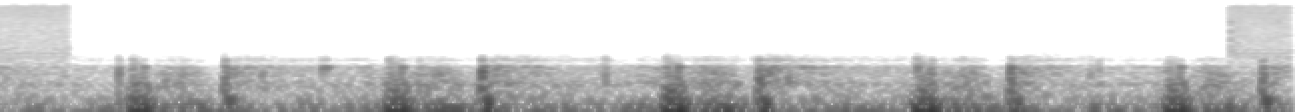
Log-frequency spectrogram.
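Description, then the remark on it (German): A steady heartbeat of low thumps, about one per second, with a soft whooshing heart murmur filling the gaps between beats. No one speaks. “Also ich höre da so eine Welle, so ein Rauschen.”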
